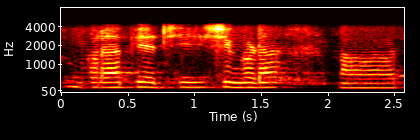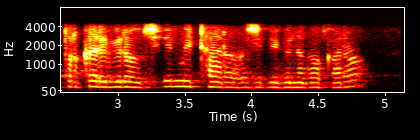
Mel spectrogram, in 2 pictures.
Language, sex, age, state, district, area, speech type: Odia, male, 18-30, Odisha, Puri, urban, conversation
